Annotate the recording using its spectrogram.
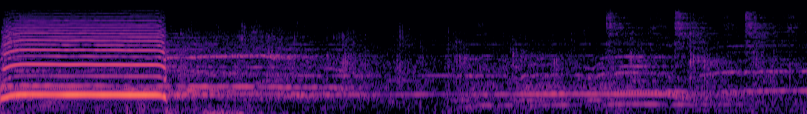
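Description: A high, drawn-out shout held steady for nearly a second at the start, then quieter crowd noise from a congregation with a faint held tone underneath.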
